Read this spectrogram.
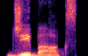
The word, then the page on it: gearbox: Indian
